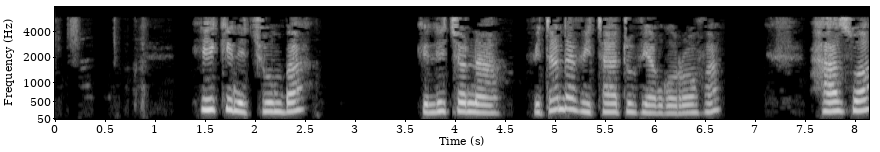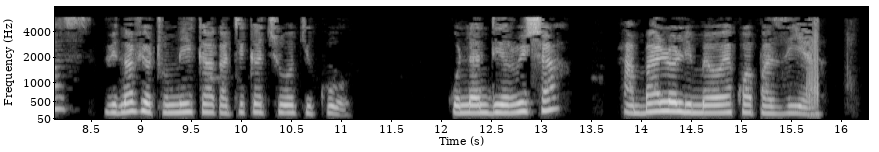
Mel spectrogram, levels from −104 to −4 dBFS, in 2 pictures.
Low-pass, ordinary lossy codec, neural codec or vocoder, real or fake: 7.2 kHz; MP3, 24 kbps; none; real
